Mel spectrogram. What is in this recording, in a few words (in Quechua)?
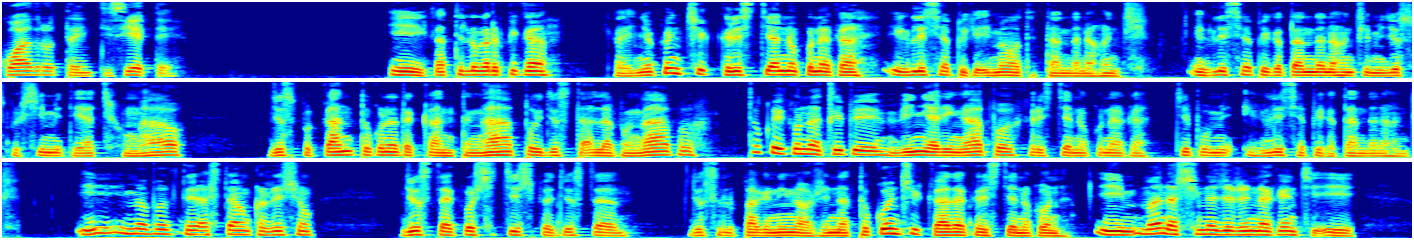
good news quichua cayambe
